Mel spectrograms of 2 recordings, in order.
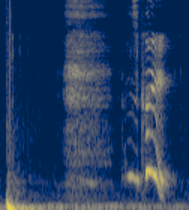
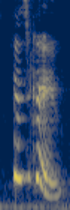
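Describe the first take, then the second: First: High, slow, breathy sarcastic "great"; sarcastic squeak. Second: Said in the usual way. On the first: Real, not acted. Sarcastic aside, then repeated.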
